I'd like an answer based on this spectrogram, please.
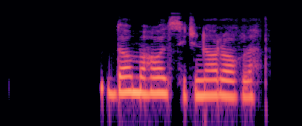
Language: Pashto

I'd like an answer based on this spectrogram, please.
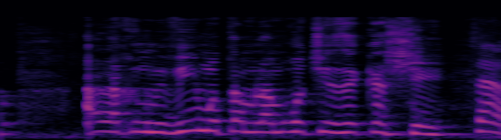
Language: Hebrew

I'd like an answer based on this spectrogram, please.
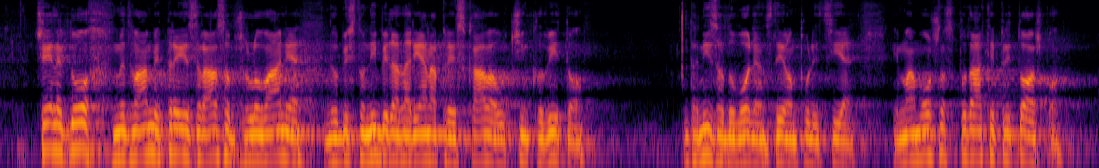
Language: Slovenian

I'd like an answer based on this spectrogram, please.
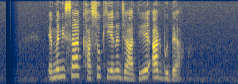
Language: Sinhala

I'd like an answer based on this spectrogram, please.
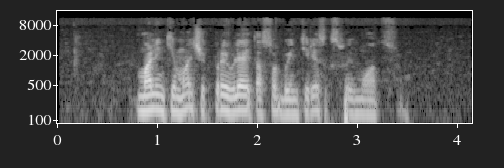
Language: Russian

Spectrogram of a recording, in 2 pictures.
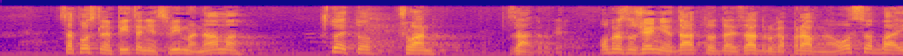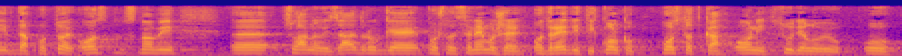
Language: Croatian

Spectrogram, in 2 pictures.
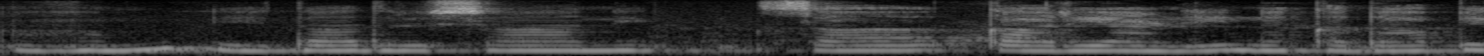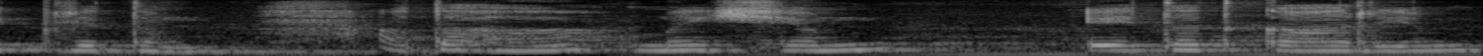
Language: Sanskrit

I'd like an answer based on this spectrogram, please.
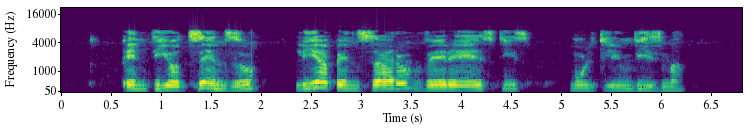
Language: Esperanto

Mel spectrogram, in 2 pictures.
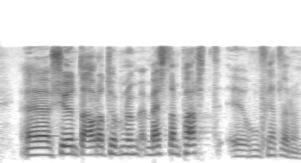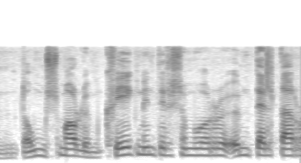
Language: Icelandic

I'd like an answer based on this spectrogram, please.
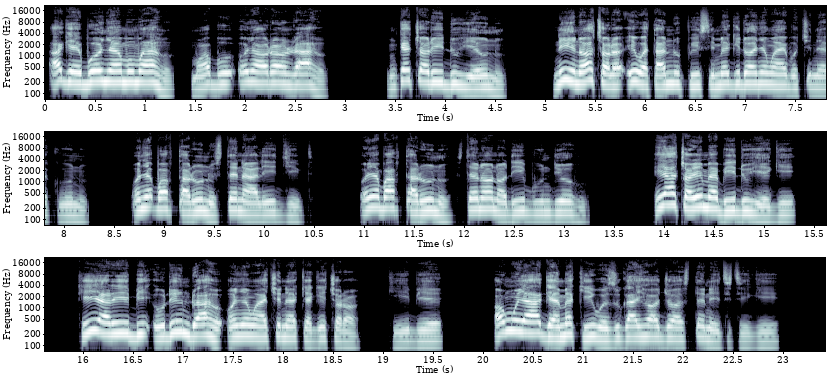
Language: Igbo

